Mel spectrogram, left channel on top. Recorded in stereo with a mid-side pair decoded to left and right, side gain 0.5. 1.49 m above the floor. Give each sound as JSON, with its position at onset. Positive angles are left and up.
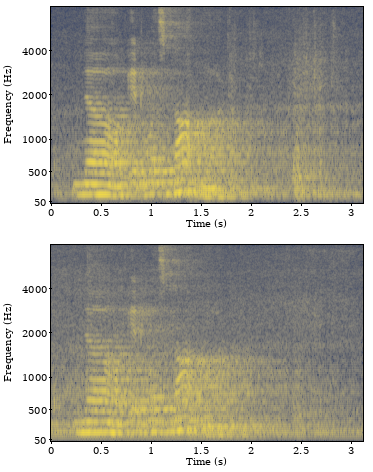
{"t": 0.2, "sound": "a woman speaking", "azimuth_deg": 40, "distance_m": 3.5}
